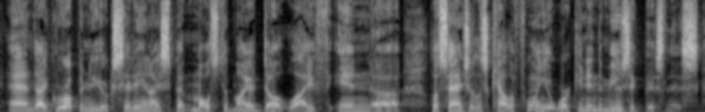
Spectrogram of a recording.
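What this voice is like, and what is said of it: Heavy New York accent. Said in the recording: “I have a very heavy New York accent.”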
